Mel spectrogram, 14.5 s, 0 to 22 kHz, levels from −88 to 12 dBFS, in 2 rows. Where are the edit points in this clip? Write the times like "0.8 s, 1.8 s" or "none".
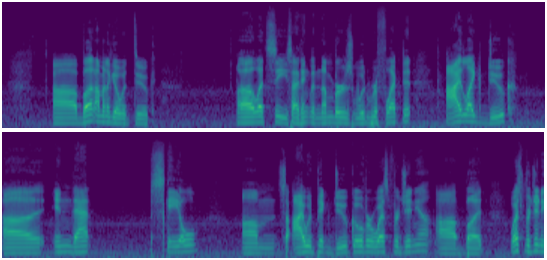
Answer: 3.8 s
